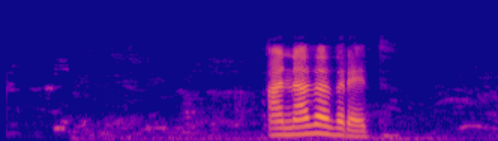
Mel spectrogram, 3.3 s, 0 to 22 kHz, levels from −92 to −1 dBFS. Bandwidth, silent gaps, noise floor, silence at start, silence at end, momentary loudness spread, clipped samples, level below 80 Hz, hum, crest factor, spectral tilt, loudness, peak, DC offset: 7.6 kHz; none; -64 dBFS; 0.35 s; 0.75 s; 21 LU; under 0.1%; -68 dBFS; none; 22 dB; -1.5 dB/octave; -30 LUFS; -14 dBFS; under 0.1%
